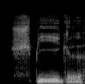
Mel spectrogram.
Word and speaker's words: Spiegel: Now, interestingly, Spiegel, you might be thinking Spiegel, that's that sh sound at the beginning, but this time it's not an SCH. – Yes, there is an exception for when a word starts with SP or ST, then it's pronounced as sh. – Sh. Spiegel. Okay.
